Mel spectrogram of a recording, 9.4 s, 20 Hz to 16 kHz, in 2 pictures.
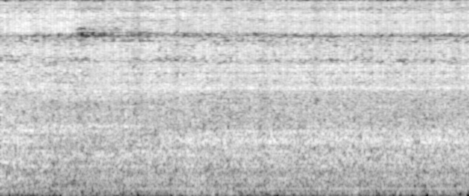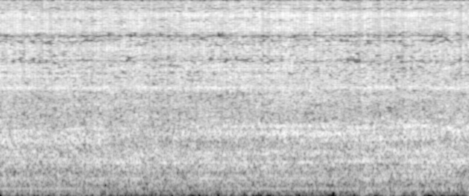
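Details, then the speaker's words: Mitsubishi Lancer 4G15 or 4G13, idling with A/C off and both fans running: constant gritty hiss and rumble, no knock rhythm; pressing reduces some noise but A/C compressor pulley bearing still grinds. "So ito yung maingay mga bossing ah. Didiinan ko 'to. Mawawala yan. Ayon. So nabawasan yung ingay mga boss. Ayan. Pero sa compressor meron pa din."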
